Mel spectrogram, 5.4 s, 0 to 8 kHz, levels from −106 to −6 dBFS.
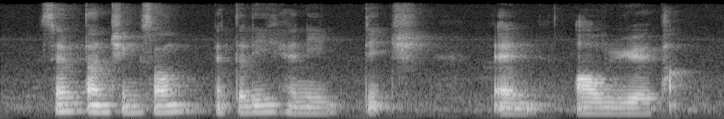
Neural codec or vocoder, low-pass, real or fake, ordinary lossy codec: none; 7.2 kHz; real; none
